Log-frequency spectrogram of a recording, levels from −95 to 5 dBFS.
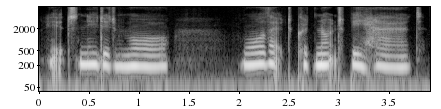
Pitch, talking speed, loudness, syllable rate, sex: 195 Hz, 125 wpm, -16 LUFS, 3.3 syllables/s, female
